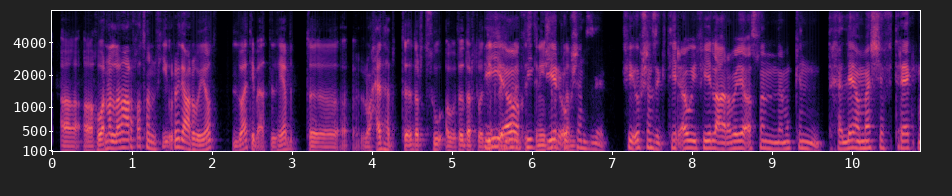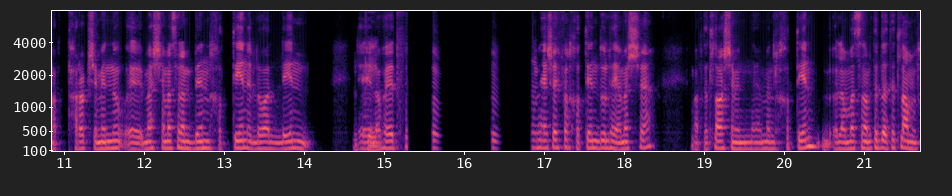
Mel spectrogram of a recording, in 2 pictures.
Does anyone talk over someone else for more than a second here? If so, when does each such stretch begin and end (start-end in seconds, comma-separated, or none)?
5.4-6.6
